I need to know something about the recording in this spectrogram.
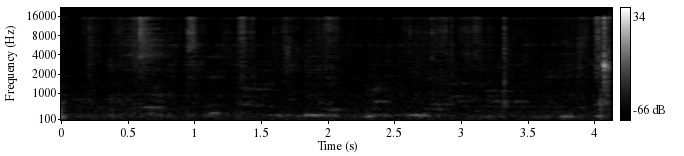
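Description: Near silence, with faint rustling and light ticks of a stack of glossy trading cards being shuffled and fanned in the hands.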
